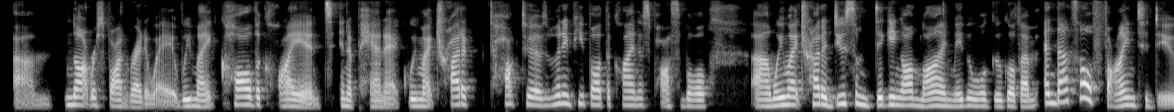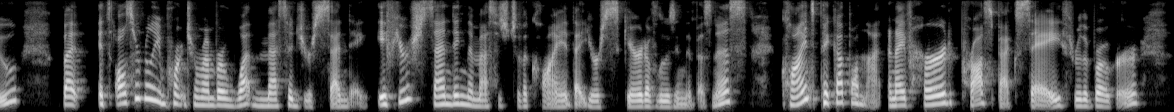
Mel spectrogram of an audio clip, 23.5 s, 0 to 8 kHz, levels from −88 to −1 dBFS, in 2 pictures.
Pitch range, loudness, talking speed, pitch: 170-230 Hz, -19 LUFS, 215 wpm, 200 Hz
